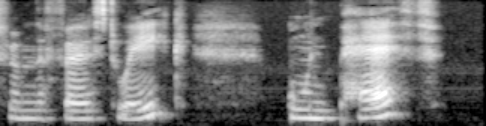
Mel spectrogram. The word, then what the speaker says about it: pez: Un pez. Remember, Z's are pronounced like a TH sound. So think back to your phonics from the first week. Un pez.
